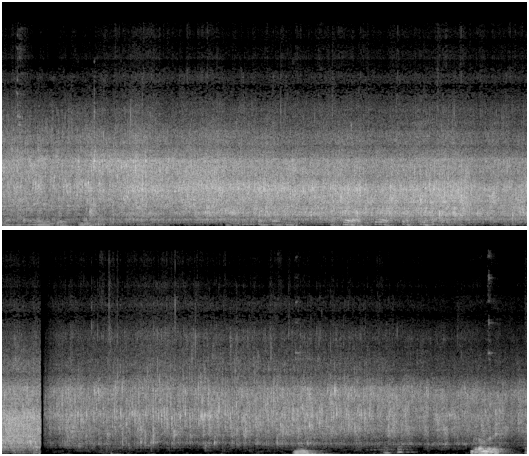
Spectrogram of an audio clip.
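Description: Cooking oil sizzles loudly and steadily as food fries in a pan, a broad hiss running through the whole clip with a slight drop partway, while a few brief voices talk quietly underneath.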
